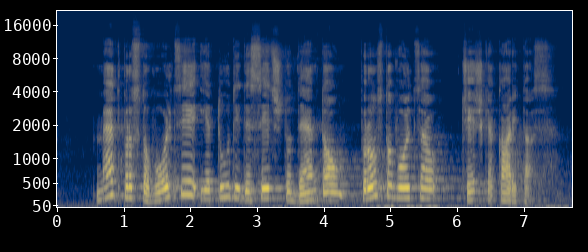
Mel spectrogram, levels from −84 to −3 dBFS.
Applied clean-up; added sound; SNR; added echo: none; none; none; reverberation time 0.9 s.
